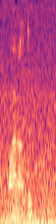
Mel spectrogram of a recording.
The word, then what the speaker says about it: Guadeloupe: That's called Guadeloupe, or Guadeloupe. as they pronounce it, Guadeloupe.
